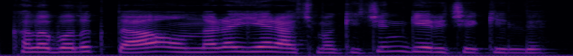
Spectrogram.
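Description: Woman reading a novel out loud, expressive storytelling, clean higher voice, dry close mic. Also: fast, clear, resonant tone, dry recording. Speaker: audiobook narrator. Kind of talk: scripted narration of a novel.

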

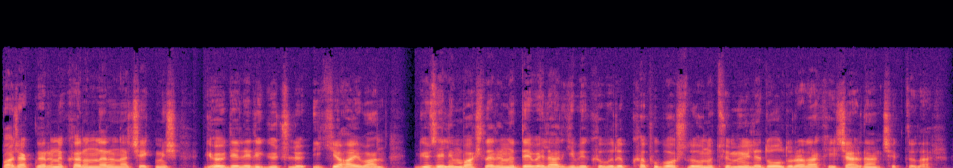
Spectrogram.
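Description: A man narrating a literary story in the first person, reading at a measured pace. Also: mid-range voice, steady tone.

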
